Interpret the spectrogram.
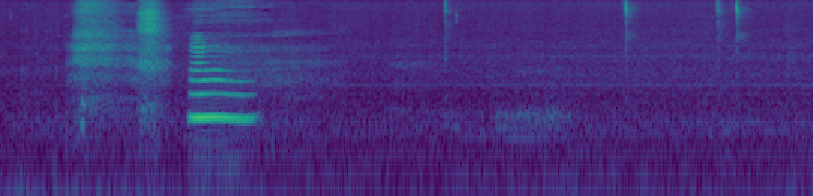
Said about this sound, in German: würfel du mal auf Wissen.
